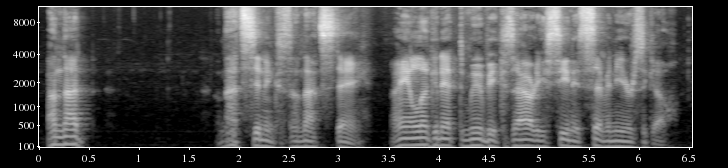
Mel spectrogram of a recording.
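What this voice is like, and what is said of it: Christian Slater impression. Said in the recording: “Let me try another Christian Slater accent ... hear your accent”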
